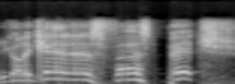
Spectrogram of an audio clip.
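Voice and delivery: very high, loud shout. Answering a witch's threat in character: shouting back at a witch. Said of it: "I'll shout back in Elvish".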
